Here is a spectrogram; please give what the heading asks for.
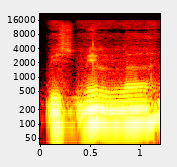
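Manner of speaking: slow, soft, low Bismillah; hesitant soft reading, drawn out; imitating quiet recitation. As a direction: mimic a reader who goes too quiet. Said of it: "Deh, pelan lagi".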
